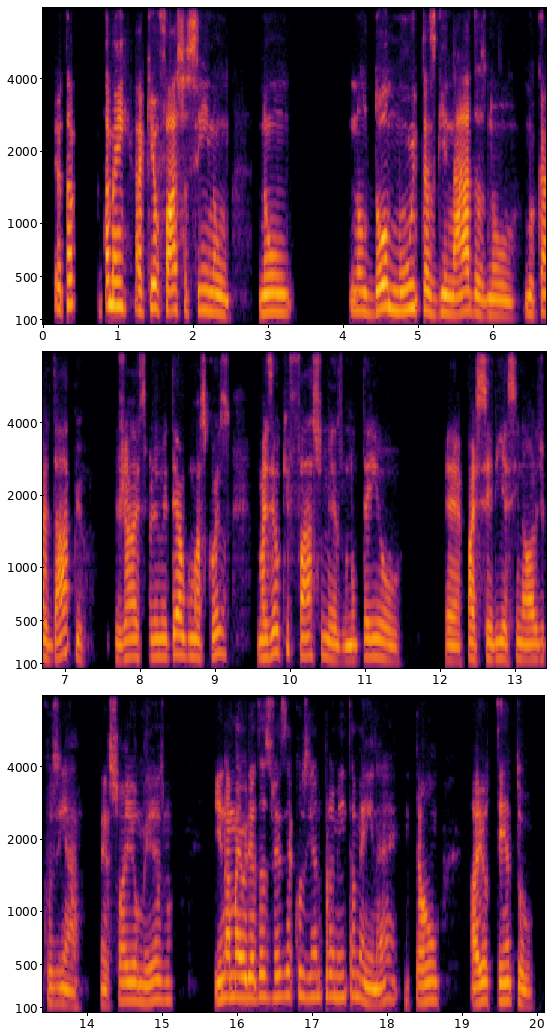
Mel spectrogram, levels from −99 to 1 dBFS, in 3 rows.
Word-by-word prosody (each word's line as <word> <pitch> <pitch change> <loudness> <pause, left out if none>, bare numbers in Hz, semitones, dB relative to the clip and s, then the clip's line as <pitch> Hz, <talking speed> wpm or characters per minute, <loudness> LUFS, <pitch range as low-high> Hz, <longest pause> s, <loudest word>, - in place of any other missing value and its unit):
Eu 200 - -1
tam 240 0 +5 0.3
eu - - -19
também, 230 -3 +6
aqui 185 +3 +2
eu 210 - +4
faço 185 +1 +6
assim, 190 0 -1
não 165 -5 +1 0.4
não 170 0 +2 0.8
não 180 -1 -2
dou 185 +7 +7
muitas 190 -1 +2
guinadas 160 0 +4
no 140 -3 -2
no 155 -2 -3
cardápio, 160 -4 -1 0.4
eu 140 - -6
já 160 +3 -1
experimentei 165 +3 -2
algumas 165 -3 +1
coisas, 185 +1 -5 0.3
mas 160 +2 0
eu 205 +1 +1
que 245 - -8
faço 180 -1 -1
mesmo, 155 - -4
não 275 +1 0
tenho, 160 - -3 0.6
eh, 135 -2 -1
parceria, 150 0 -1
assim, 150 - -7
na 140 -2 -1
hora 140 0 0
de 145 - -11
cozinhar, 140 -5 -6 0.3
é 135 -1 -6
só 165 +7 -5
eu 165 0 0
mesmo 170 +2 -4 0.6
e, 170 - +2
na 195 0 +2
maioria 195 -1 +3
das 205 0 -3
vezes, 200 +2 -5
é 215 - -2
cozinhando 200 -1 -7
pra 210 -1 -7
mim 200 +1 -7
também, 195 -10 -3
né, 165 +6 -4
então, 160 +3 -3 0.4
aí 145 +1 +3
eu 170 - +1
tento, 165 -6 -2
170 Hz, 165 wpm, -22 LUFS, 150-190 Hz, 0.8 s, dou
